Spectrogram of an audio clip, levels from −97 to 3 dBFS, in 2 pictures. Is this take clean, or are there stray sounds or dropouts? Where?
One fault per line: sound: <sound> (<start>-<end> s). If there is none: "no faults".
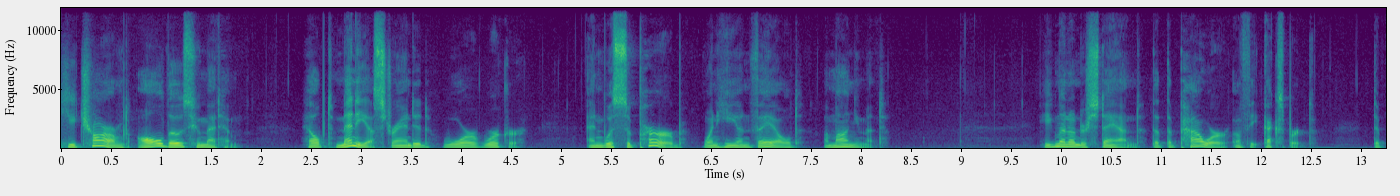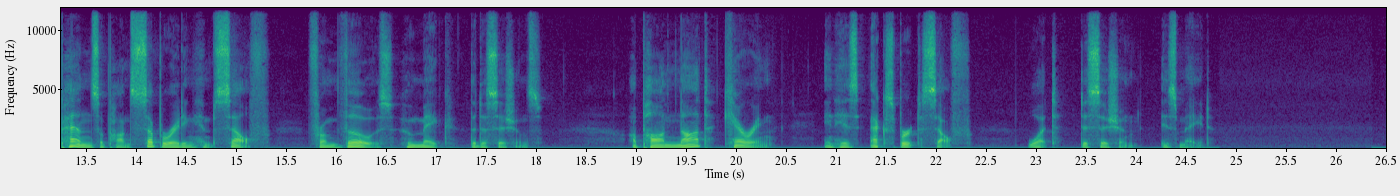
no faults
